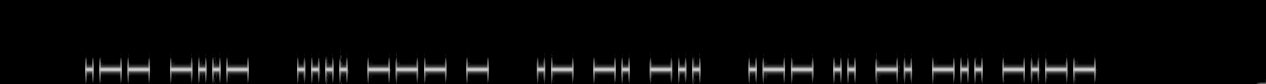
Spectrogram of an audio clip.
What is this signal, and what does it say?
Morse code, heard as a keyed tone, about 17 wpm, 700 Hz. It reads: WX HOT AND WINDY
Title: Speed-Racing Common QSO Phrases - 17wpm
